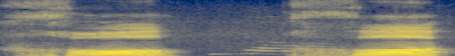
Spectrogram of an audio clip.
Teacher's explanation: kha is a musta'liya letter, so that has to be read with a broader sound, deeper sound.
